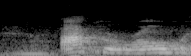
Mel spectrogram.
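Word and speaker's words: ὀχύρωμα: Akaroma is spelled O-C-H-U-R-O-M-A.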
